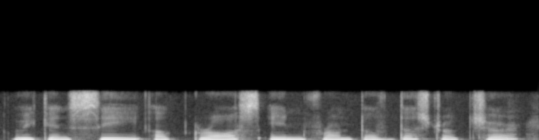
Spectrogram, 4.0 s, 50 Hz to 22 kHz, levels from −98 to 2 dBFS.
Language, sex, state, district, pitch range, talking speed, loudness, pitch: English, female, Assam, Kamrup Metropolitan, 220-245 Hz, 150 wpm, -13 LUFS, 230 Hz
